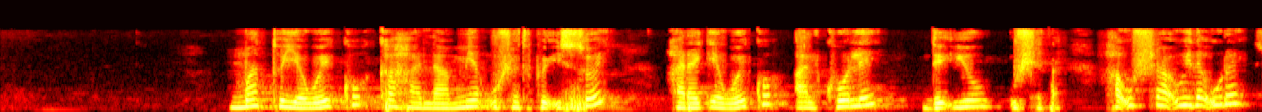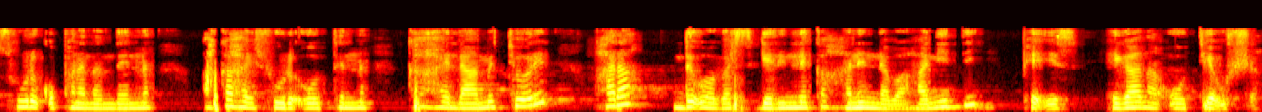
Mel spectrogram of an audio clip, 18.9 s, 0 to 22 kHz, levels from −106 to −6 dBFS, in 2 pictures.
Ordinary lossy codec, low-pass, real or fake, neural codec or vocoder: AAC, 32 kbps; 7.2 kHz; real; none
